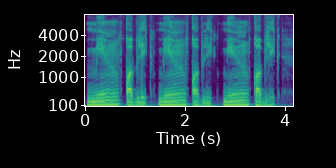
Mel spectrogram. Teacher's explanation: جب زبان نون کے مخرج کے اوپر ٹکرا چکی ہے تو اس کی اواز خود بخود ناک سے انی ہی انی ہے اپ نے جان بوجھ کر ناک سے اواز نہیں نکالنی کہ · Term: اخفا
